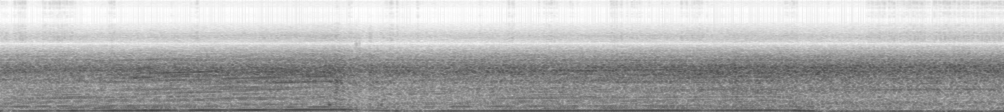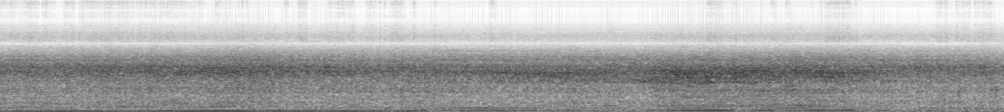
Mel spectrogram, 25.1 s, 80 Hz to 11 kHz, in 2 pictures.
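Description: Volvo 144S four-cylinder engine running under load, heard from inside the cabin over steady road and wind noise; the engine note shifts to a new pitch a few times.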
